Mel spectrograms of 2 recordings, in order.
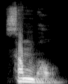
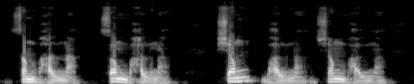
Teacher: लेकिन जब आप संभालना की बात करें, देखिए जरा, संभालना, संभालना, संभालना, संभालना, तो संभालना जैसे ही बोले आप, ये नाक से भी प्रोनाउंसिएशन आ रही है। तो इसका मतलब है कि यही है जो अनुनासिकता को फॉलो कर रही है, यही अनुनासिक शब्द है इसमें।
